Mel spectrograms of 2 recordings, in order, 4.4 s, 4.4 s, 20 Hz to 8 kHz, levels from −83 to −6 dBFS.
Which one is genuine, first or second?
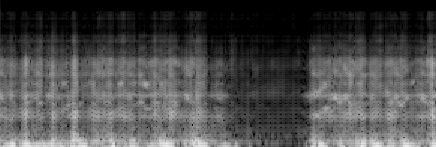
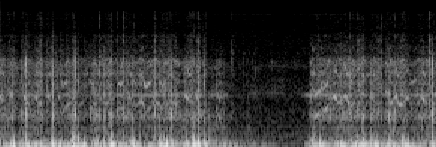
second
